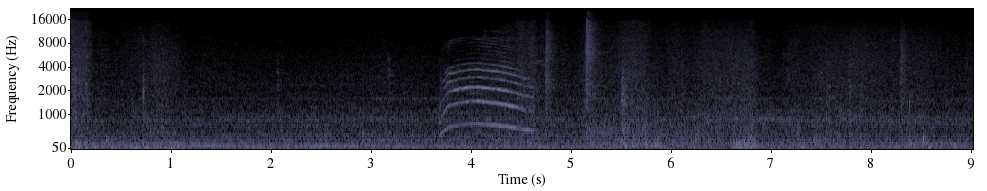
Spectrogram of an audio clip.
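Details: A cat named Puran meowing indoors: one clear drawn-out meow near the middle, rising then falling with rich harmonics, amid low background rumble and a few soft clicks.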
